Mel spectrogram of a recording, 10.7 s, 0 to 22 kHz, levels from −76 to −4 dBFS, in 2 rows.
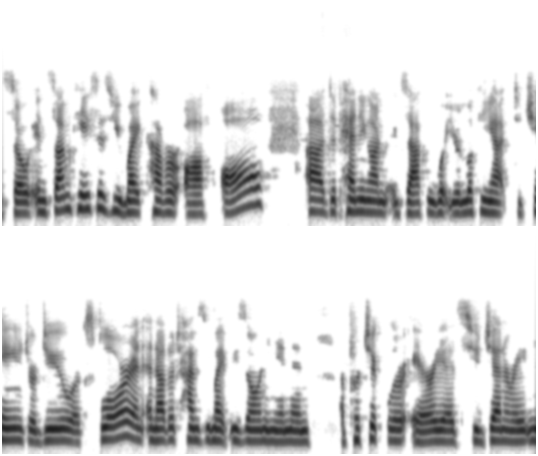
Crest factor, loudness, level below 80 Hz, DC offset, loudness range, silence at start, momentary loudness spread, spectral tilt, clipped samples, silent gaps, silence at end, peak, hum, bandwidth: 18 dB; -19 LUFS; -68 dBFS; under 0.1%; 1 LU; 0.1 s; 4 LU; -6.5 dB/octave; under 0.1%; none; 0 s; 0 dBFS; none; 7.2 kHz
